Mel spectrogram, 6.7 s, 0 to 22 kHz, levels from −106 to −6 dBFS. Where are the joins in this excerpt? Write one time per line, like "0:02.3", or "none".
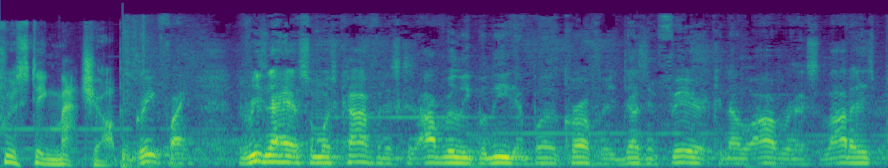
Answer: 0:01.0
